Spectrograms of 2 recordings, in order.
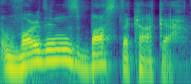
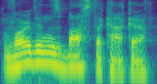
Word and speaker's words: Verdens Beste Kake: Um, it's called it's pronounced and I verified with the woman who worked there, the Verdens Basta Kaka.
